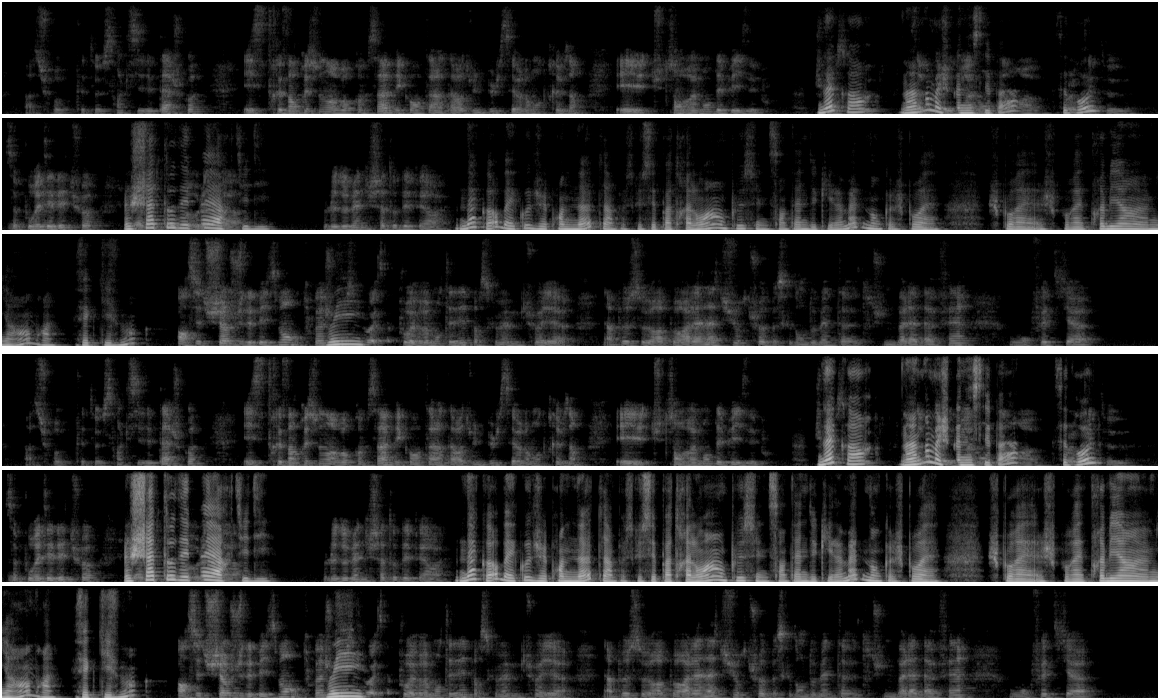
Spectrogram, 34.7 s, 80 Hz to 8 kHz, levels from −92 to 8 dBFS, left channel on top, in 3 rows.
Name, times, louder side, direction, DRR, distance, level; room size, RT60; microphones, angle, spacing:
voice 1, 0.0-7.6 8.3-8.7 9.1-10.8 11.0-11.3 11.6-14.0 14.8-16.0 24.9-34.0, right 1 dB, 15° right, 2.9 m, -48 dB
voice 2, 8.2-8.7 9.0-10.2 10.6-11.0 12.8-14.2 16.1-24.5 26.4-26.7, right 5 dB, 60° right, 0.4 m, -30 dB
12.5 x 4.6 x 6.7 m
head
